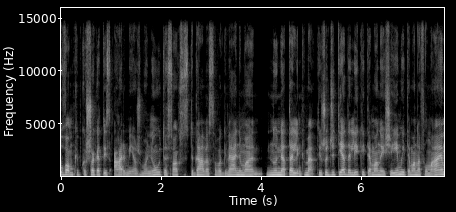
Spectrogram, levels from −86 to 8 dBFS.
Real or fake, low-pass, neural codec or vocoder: real; 14.4 kHz; none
